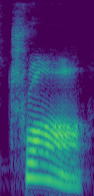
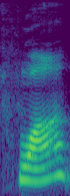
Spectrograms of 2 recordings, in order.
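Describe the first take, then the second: First: The word is said with an R sound. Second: The word is said without an R sound. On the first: The speaker calls it right. "but it's trois" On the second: The speaker calls it wrong. "it's not trois without the R"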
